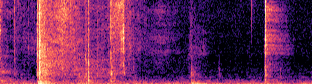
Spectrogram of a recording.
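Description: Sharp snipping and crisp paper rustles come in a few quick bursts, close by and fairly quiet, with short pauses between cuts.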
